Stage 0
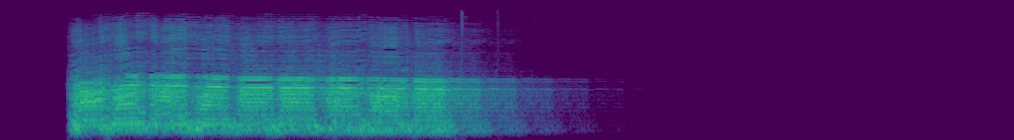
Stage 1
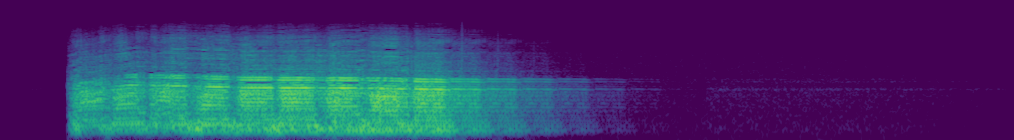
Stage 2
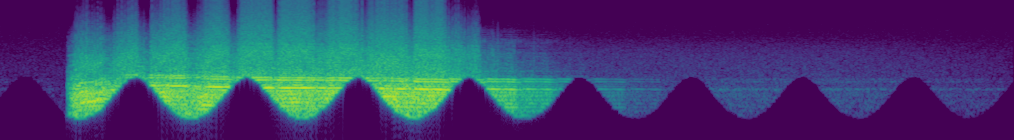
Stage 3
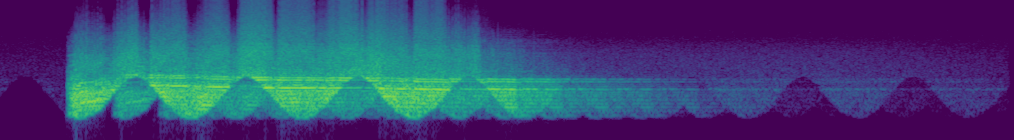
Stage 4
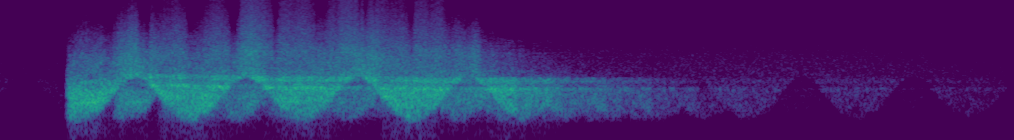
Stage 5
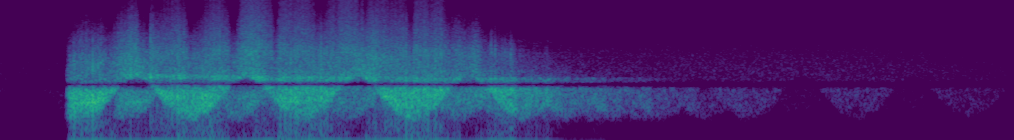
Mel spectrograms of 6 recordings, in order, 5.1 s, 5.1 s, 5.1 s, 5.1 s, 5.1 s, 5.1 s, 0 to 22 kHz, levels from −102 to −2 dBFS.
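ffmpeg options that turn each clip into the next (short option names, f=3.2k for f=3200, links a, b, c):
-af "lowpass=f=6.1k:w=0.5412,lowpass=f=6.1k:w=1.3066,dynaudnorm=f=280:g=7:m=12.5dB"
-filter_complex "[0:a]asplit=2[a][b];[b]highpass=f=720:p=1,volume=27dB,asoftclip=type=tanh:threshold=-8.5dB[c];[a][c]amix=inputs=2:normalize=0,lowpass=f=1.9k:p=1,volume=-6dB,afftfilt=real='re*gte(b*sr/1024,540*pow(2700/540,0.5+0.5*sin(2*PI*1.8*pts/sr)))':imag='im*gte(b*sr/1024,540*pow(2700/540,0.5+0.5*sin(2*PI*1.8*pts/sr)))':win_size=1024:overlap=0.75,volume=6dB"
-filter_complex "[0:a]acompressor=threshold=-15dB:ratio=6,asplit=2[a][b];[b]adelay=227,lowpass=f=2.1k:p=1,volume=-14dB,asplit=2[c][d];[d]adelay=227,lowpass=f=2.1k:p=1,volume=0.52,asplit=2[e][f];[f]adelay=227,lowpass=f=2.1k:p=1,volume=0.52,asplit=2[g][h];[h]adelay=227,lowpass=f=2.1k:p=1,volume=0.52,asplit=2[i][j];[j]adelay=227,lowpass=f=2.1k:p=1,volume=0.52[k];[a][c][e][g][i][k]amix=inputs=6:normalize=0,volume=-2.5dB"
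-af "alimiter=limit=-20dB:level=0:latency=1:release=438,afftfilt=real='hypot(re,im)*cos(2*PI*random(0))':imag='hypot(re,im)*sin(2*PI*random(1))':win_size=512:overlap=0.75,volume=-6.5dB"
-af "aeval=exprs='0.0501*(cos(1*acos(clip(val(0)/0.0501,-1,1)))-cos(1*PI/2))+0.00158*(cos(2*acos(clip(val(0)/0.0501,-1,1)))-cos(2*PI/2))+0.00891*(cos(3*acos(clip(val(0)/0.0501,-1,1)))-cos(3*PI/2))+0.002*(cos(4*acos(clip(val(0)/0.0501,-1,1)))-cos(4*PI/2))+0.00112*(cos(6*acos(clip(val(0)/0.0501,-1,1)))-cos(6*PI/2))':c=same,asuperstop=centerf=2100:order=4:qfactor=2.6,volume=7.5dB"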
